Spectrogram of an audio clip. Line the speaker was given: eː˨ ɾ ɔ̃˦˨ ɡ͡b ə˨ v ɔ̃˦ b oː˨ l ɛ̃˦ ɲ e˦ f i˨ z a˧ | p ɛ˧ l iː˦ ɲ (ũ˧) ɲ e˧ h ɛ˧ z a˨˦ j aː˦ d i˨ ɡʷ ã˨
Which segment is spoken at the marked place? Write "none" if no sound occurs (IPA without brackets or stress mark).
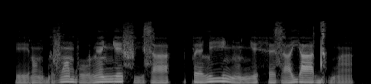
ũ˨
